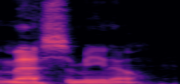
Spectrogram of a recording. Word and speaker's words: Massimino: Massimino.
